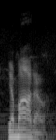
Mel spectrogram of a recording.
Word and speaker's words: Yamato: That's when you run into the Yamato issue. Whatever that, however you pronounce that. The giant Japanese battleship. Yamato, that's right.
